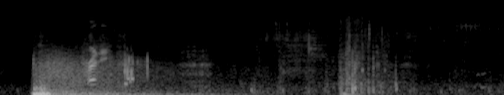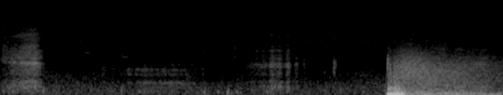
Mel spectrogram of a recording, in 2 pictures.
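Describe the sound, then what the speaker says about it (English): Two heavy booming blasts open and close the stretch in the military shooter Antistasi, set in the Malden battle, with fainter distant thuds and rumbles scattered between them. "Sounds like just your standard Antistasi spawn and explosions."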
